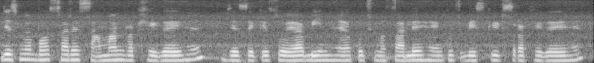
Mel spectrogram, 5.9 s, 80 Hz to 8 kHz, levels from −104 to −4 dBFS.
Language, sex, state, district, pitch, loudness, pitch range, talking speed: Hindi, female, Gujarat, Valsad, 175 Hz, -18 LUFS, 170-190 Hz, 190 wpm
